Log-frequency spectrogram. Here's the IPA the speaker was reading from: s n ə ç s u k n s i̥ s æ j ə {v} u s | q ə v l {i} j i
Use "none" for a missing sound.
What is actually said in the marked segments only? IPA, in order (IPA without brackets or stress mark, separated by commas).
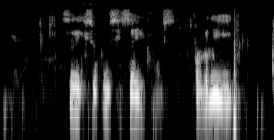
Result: f, i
